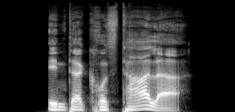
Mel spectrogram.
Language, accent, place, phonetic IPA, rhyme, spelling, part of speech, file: German, Germany, Berlin, [ɪntɐkʁʊsˈtaːlɐ], -aːlɐ, interkrustaler, adjective, De-interkrustaler.ogg
- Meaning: inflection of interkrustal: 1. strong/mixed nominative masculine singular 2. strong genitive/dative feminine singular 3. strong genitive plural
